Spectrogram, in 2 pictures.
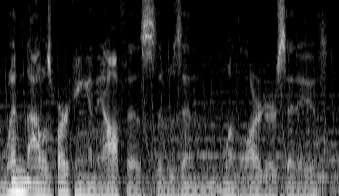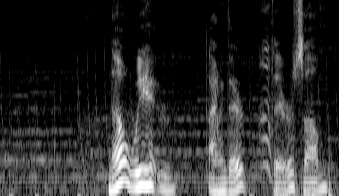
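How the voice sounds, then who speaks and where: A man from Kentucky chatting casually while playing a game on stream, rambling with lots of fillers and restarts. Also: on the low side. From Kentucky, USA.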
